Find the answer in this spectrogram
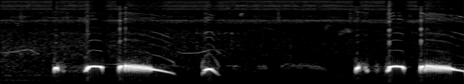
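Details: Decoy spotted dove in 'thổ' style, cooing to fire up newly caught doves: a phrase of short note, held coo, long sliding trembling coo and arched ending, then a second phrase begins.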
